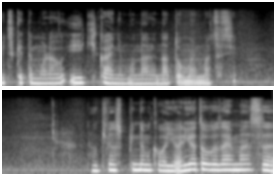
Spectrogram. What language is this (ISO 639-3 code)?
jpn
